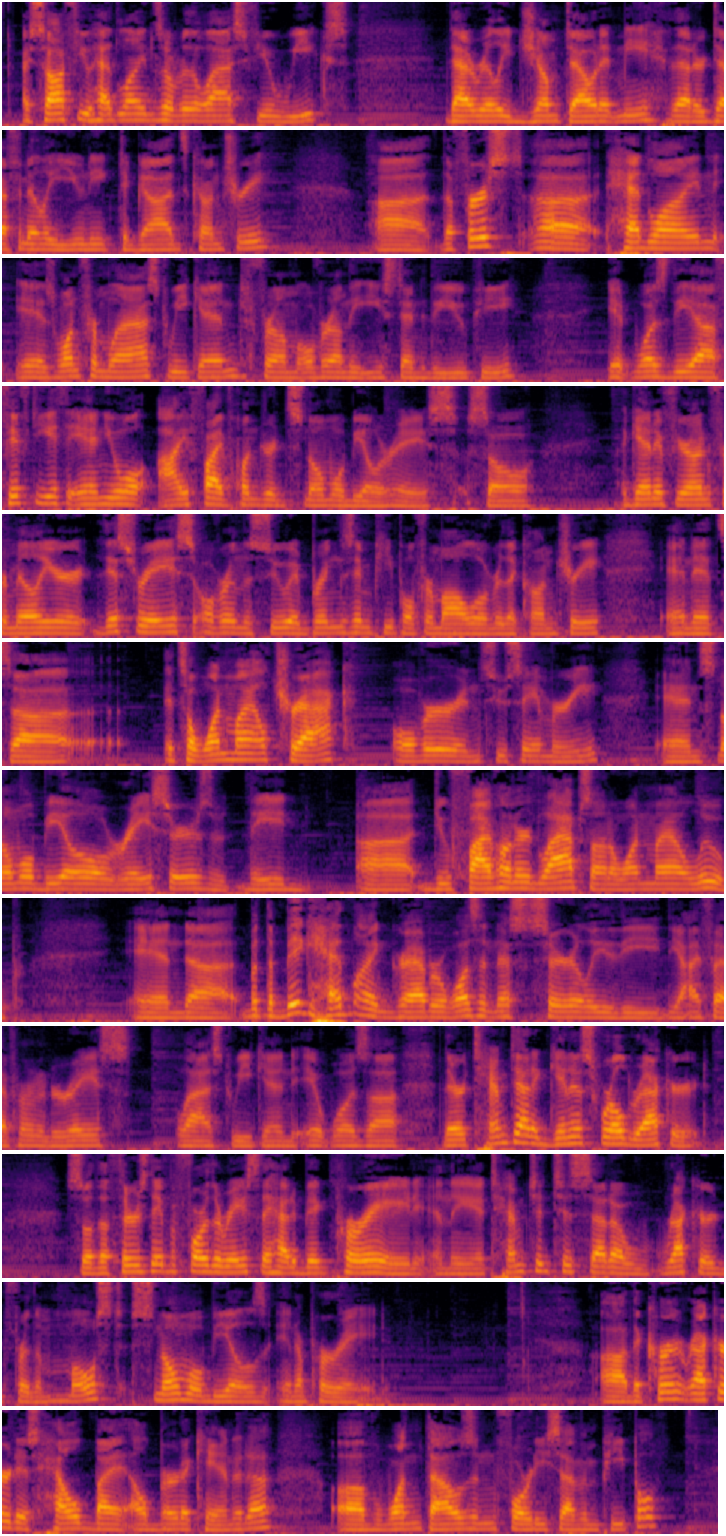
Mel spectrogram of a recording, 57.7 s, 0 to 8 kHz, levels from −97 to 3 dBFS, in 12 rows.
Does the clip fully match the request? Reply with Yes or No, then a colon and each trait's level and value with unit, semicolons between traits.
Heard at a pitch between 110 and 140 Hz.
Yes: low, 135 Hz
